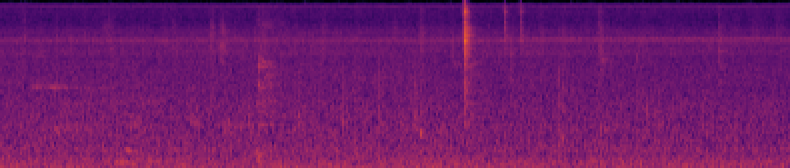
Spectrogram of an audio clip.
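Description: A tennis ball bounces with sharp taps on a hard court nearby.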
